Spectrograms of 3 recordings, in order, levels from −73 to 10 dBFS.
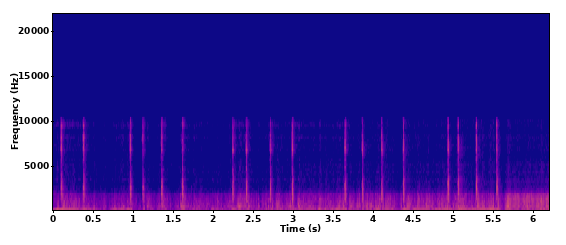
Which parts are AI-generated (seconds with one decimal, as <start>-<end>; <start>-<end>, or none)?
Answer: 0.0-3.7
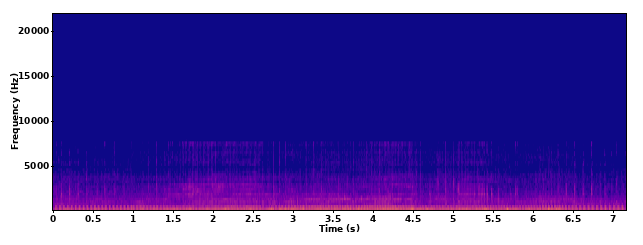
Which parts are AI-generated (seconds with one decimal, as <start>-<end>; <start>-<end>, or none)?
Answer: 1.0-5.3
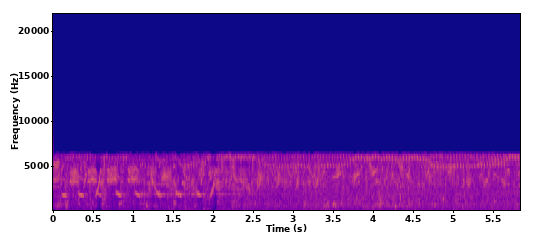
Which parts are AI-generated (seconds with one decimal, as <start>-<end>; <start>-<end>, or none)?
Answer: 1.1-2.5

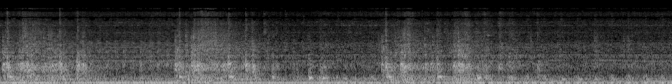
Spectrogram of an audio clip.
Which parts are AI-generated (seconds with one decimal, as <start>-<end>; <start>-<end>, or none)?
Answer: 0.5-1.8

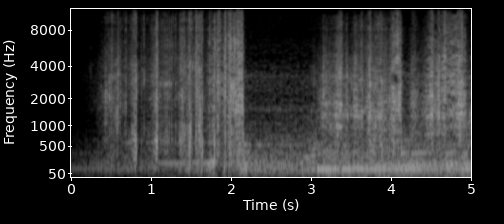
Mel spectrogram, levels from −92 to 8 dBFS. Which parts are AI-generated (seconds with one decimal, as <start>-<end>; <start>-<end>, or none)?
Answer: none

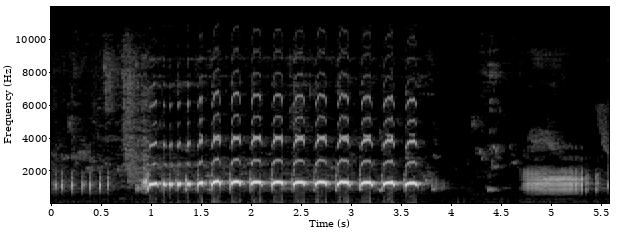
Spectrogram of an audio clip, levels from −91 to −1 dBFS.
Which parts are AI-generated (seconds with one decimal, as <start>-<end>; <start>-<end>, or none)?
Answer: none

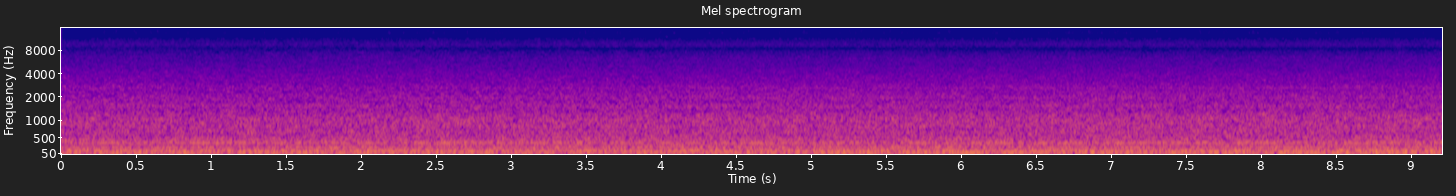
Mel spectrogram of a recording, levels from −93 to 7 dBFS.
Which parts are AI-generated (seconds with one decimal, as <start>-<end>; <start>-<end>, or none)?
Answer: 4.1-9.2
